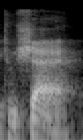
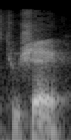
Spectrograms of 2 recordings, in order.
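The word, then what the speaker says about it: touché: an ass sound so it's going to be touche and that's not how the the word is spelled is pronounced it's touche after a delicious breakfast you're ready to start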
